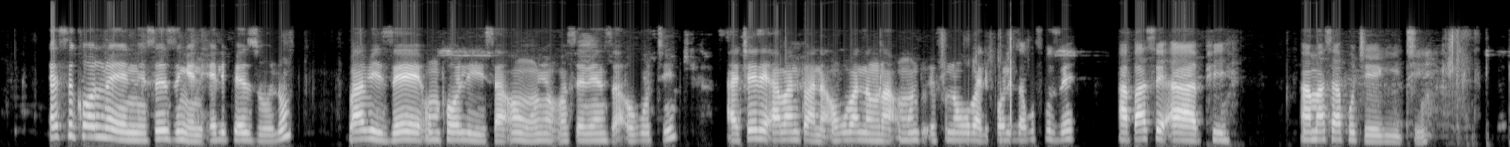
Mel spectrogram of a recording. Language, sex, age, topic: North Ndebele, male, 25-35, education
